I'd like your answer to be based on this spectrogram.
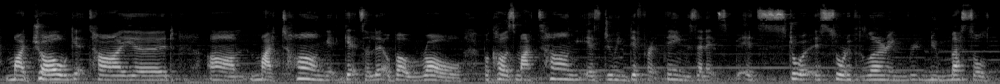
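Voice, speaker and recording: A woman's voice: medium pitch, fairly even intonation, normal speed, soft background music, rough recording. A woman from the United States with an adopted British accent, speaking in a rambling, emphatic, conversational way as she gives a casual self-help monologue. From United States, born in Georgia. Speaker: vlogger, self-help coach.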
